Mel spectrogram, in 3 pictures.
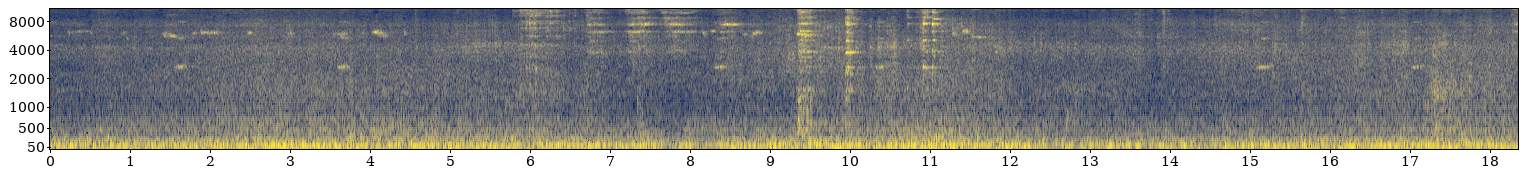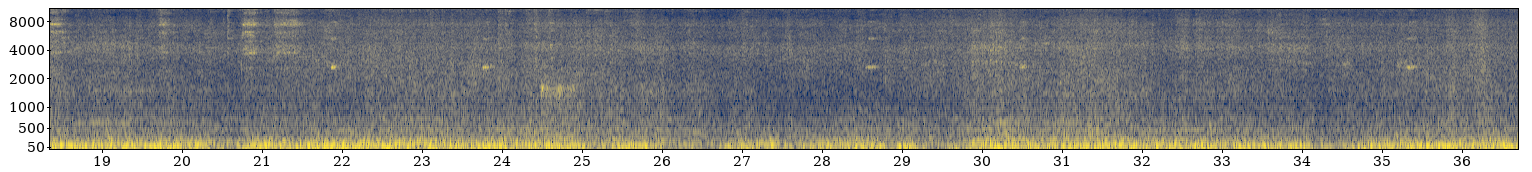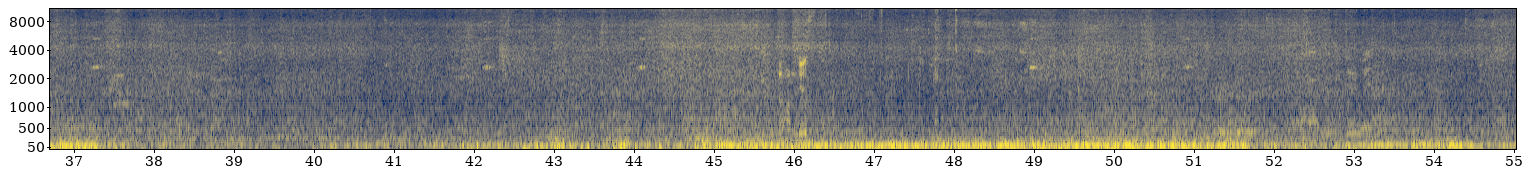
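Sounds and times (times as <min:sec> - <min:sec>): freight train rumbling past: 0:00.0 - 0:55.0
wheel squeals: 0:00.2 - 0:04.6, 0:05.5 - 0:12.4, 0:14.8 - 0:15.9, 0:16.6 - 0:22.3, 0:23.6 - 0:26.5, 0:28.4 - 0:28.8, 0:35.2 - 0:35.8, 0:36.8 - 0:39.0, 0:41.8 - 0:54.8.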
